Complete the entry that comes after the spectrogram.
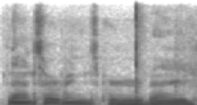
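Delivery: ordinary delivery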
